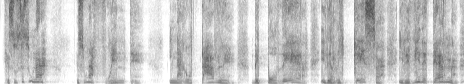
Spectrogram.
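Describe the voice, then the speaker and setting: Fervent pastor with a raised voice. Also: male voice, fairly high pitch, gravelly, husky. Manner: swings from hushed, slow phrases to loud, fervent calls; preaches directly to the congregation with rhetorical questions. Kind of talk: sermon.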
